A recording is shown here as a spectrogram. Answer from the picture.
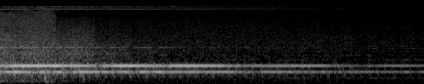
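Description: A sustained two-note electronic chime: two steady pitches held together, slowly fading away.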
